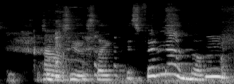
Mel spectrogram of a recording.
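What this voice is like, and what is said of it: Cute baby voice. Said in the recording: “he's a kitten. So he'd have like a baby voice.”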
